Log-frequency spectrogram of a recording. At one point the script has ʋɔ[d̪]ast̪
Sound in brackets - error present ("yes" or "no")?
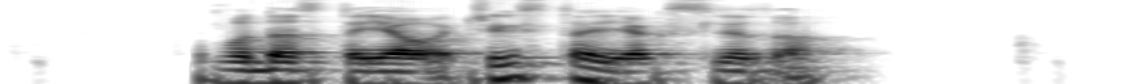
no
